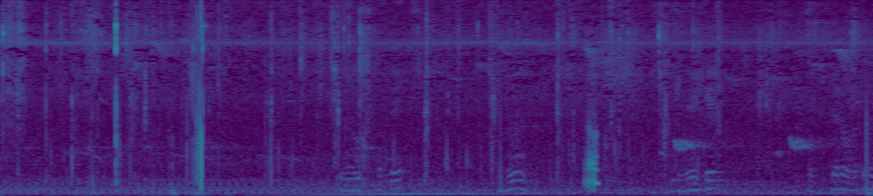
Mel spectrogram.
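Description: Barefoot footsteps on wet leaf litter with a few sharp snaps, and several short voice-like calls. The loudest of these comes about six seconds in.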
